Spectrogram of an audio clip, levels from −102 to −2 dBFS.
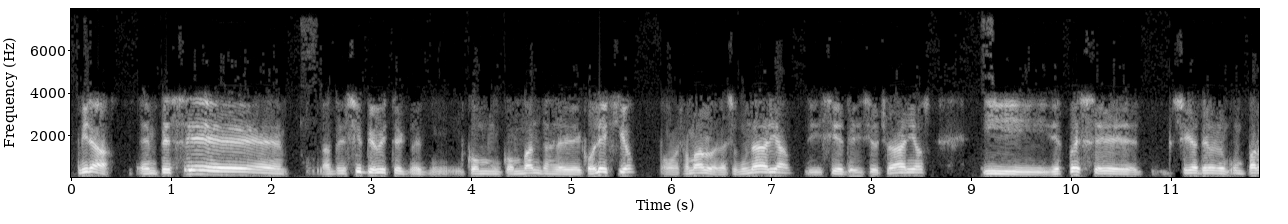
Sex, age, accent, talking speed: male, 30-49, Argentinian, 135 wpm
